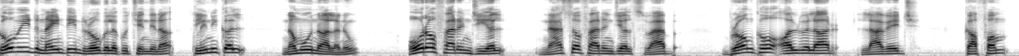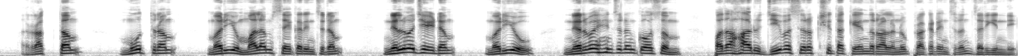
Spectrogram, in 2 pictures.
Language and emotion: Telugu, neutral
